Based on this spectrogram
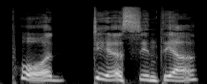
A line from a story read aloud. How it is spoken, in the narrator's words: moaned Miss Clarkson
